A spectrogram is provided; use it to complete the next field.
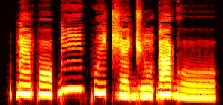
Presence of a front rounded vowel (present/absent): absent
